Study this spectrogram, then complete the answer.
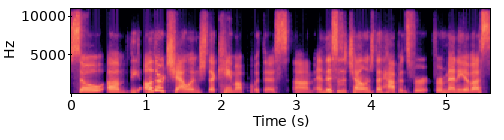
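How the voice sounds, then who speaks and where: Against a quiet background, a woman talks with lively intonation and hardly any pauses. Her pitch is fairly high. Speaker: geoscience education researcher. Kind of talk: conference talk. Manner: fast.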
